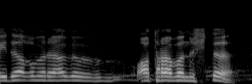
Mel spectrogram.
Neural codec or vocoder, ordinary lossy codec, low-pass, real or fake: codec, 24 kHz, 6 kbps, HILCodec; none; 5.4 kHz; fake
